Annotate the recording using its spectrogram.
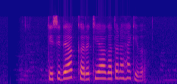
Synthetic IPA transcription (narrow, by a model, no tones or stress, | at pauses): kisid̪ejɐkːəɾəkijaːɡat̪ɐnəɦækiʋə̰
